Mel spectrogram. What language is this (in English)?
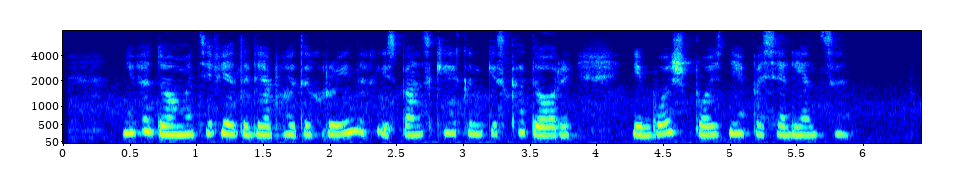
Belarusian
